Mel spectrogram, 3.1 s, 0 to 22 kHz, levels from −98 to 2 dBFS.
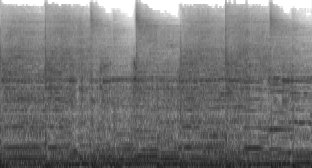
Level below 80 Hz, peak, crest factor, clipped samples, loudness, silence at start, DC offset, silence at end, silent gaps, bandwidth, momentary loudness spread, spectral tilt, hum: -22 dBFS; -2 dBFS; 12 dB; under 0.1%; -15 LUFS; 0 s; under 0.1%; 0 s; none; 19 kHz; 1 LU; -4.5 dB/octave; none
